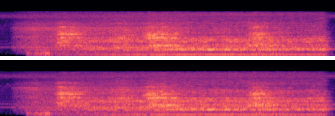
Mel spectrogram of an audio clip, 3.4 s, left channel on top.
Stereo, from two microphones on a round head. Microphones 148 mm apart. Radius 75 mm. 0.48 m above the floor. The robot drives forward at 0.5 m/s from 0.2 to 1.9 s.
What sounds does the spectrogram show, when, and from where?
0.3 s breathing: 5° left (ahead or behind), 2 m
